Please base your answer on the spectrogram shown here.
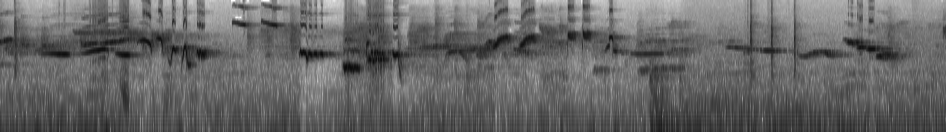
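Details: White-rumped shama, stirred up and beating its tail, delivering a varied multi-voiced song: jumbled whistles and slurred notes, sudden sharp clicks, and later a few drawn-out clear whistled notes with pauses.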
